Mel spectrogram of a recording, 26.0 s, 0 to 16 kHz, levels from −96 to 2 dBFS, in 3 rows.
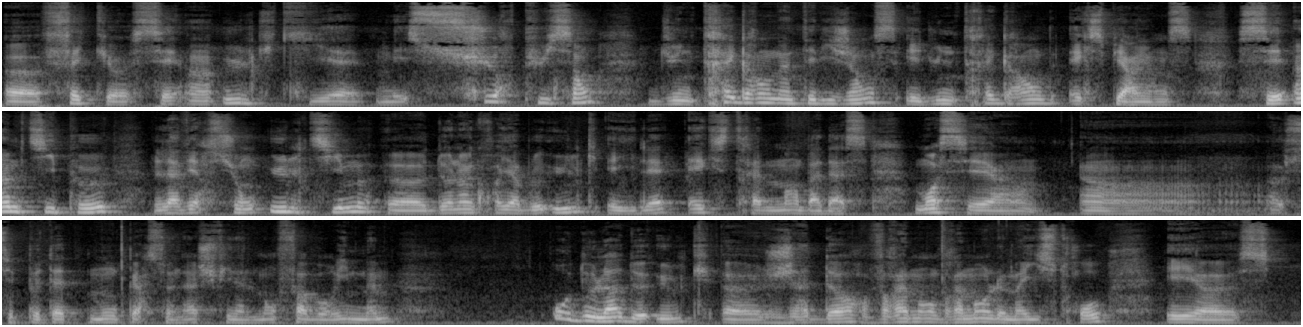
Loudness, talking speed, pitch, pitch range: -31 LUFS, 120 wpm, 115 Hz, 100-135 Hz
